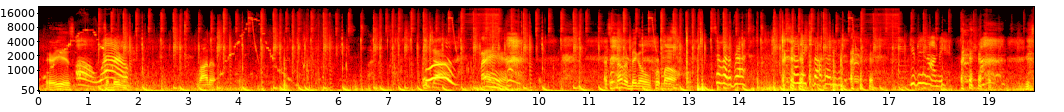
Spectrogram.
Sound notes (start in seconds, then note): 9.9 breathing hard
